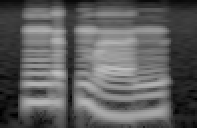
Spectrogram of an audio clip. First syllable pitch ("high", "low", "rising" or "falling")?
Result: high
